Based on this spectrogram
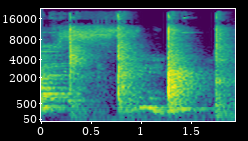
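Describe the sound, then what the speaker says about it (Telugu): Family members clap their hands during a New Year's Eve celebration at home, four sharp bursts of claps at a steady rhythm, close and fairly loud, with children's voices faintly underneath. "క్లాప్స్ కొట్టు"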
